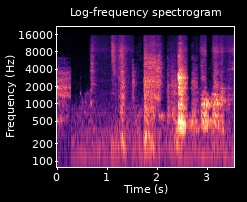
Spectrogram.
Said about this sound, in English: He probably had to go get them big ass dogs together.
